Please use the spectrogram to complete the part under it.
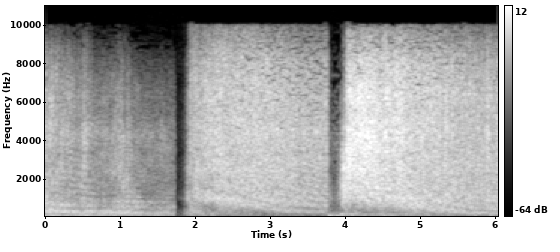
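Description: A rocket engine roars loudly with a rushing hiss.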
